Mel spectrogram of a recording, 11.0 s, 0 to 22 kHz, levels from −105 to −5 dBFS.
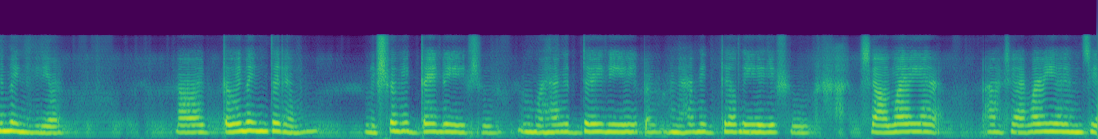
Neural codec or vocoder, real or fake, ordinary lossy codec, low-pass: codec, 16 kHz, 0.5 kbps, FreqCodec, smaller model; fake; none; none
